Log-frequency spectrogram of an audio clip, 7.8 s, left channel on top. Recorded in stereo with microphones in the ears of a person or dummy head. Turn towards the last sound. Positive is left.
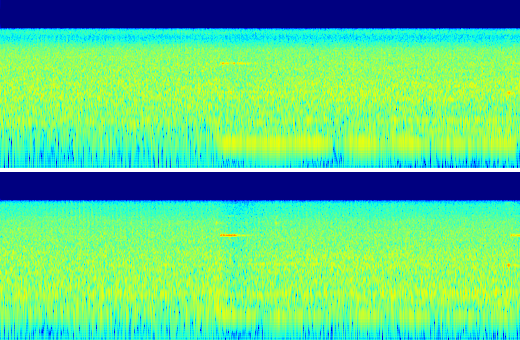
turn(degrees=5)  # may be behind; listen again after turning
